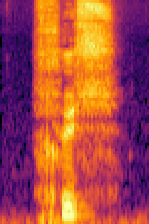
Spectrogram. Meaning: Russian (person)
- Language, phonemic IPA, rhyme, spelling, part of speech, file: French, /ʁys/, -ys, Russe, noun, LL-Q150 (fra)-Russe.wav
